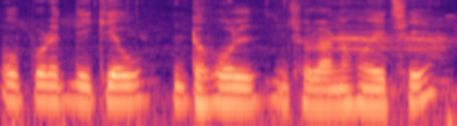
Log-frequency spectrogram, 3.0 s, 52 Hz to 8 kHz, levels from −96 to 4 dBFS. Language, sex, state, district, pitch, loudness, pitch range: Bengali, male, West Bengal, Cooch Behar, 130 Hz, -16 LUFS, 125-135 Hz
